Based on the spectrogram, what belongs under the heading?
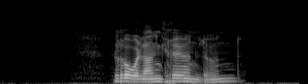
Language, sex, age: Swedish, male, 47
